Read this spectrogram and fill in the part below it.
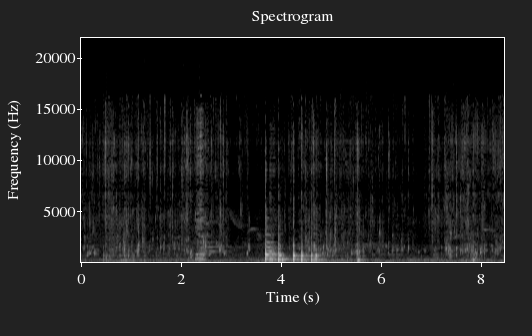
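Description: Peeled cassava root is washed by hand in water, with soft splashing and trickling that swells into a brief burst of louder sloshes and drips before settling back to quiet dribbling.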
